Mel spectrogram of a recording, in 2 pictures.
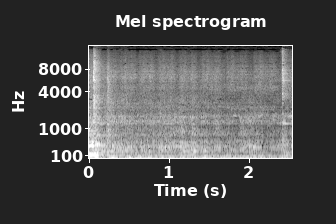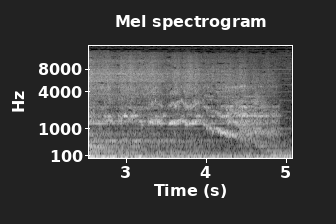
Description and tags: mono field recording made using a homemade mic
in a machine shop, sounds like filename--drill press on and off--nice drone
